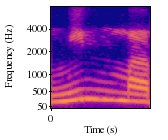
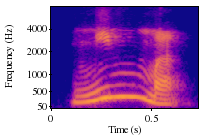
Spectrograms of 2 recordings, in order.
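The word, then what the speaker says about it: مِمَّا: kan dari apa nah ini ketika digabungkan itu bukan min ma bacanya tapi jadi minim ma nah dipendekin Ya, mimma.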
